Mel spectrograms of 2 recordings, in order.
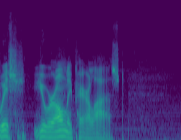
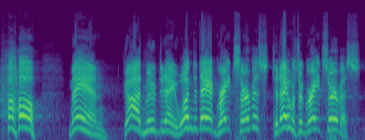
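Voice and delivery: loud, high gushing over the service; excited churchgoer; 11 semitones higher, 11 dB louder than usual. Retold or imitated. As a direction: imitate a thrilled spectator after church.

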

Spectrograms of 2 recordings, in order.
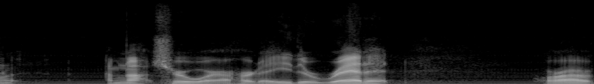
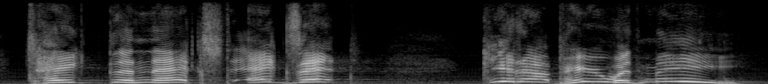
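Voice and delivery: much higher, louder, slow calling out; screaming down; 14 semitones higher, 12 dB louder, slower than usual. Pretend. Believers calling down to friends on the broad road, shouting. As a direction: yell up the hill to a friend far below. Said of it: "we are supposed to be screaming down".

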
